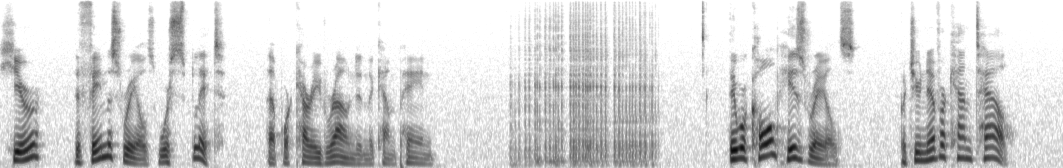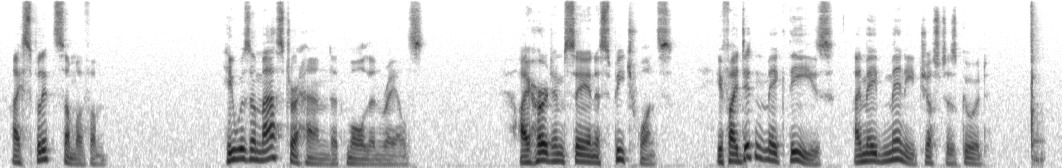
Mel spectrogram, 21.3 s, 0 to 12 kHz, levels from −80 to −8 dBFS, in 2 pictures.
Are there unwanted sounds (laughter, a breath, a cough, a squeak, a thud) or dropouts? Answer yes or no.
yes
